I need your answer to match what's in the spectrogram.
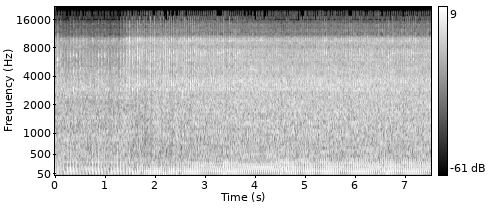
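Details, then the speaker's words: Troy-Bilt Storm 7524 24-inch snowblower, never maintained, previously wouldn't start; after tune-up, electric starter cranks briefly, then the small single settles into an even, steady running beat with no misses or knocks; normal starting and running. "So we're gonna hook up the electric start and I'll show you that that works."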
